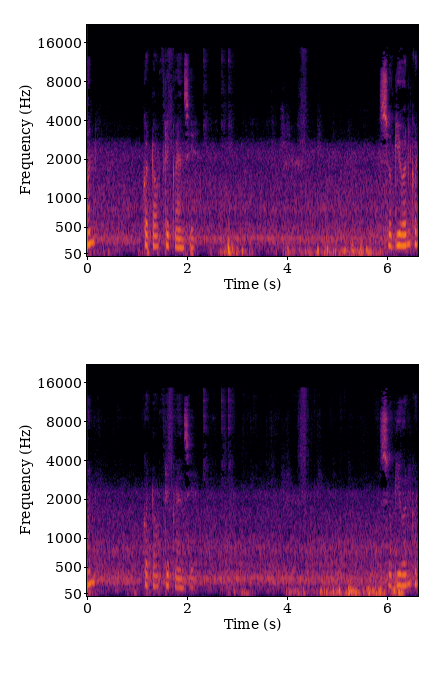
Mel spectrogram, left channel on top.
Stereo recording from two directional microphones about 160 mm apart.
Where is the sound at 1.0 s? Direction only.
55° left (ahead or behind).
